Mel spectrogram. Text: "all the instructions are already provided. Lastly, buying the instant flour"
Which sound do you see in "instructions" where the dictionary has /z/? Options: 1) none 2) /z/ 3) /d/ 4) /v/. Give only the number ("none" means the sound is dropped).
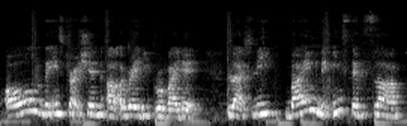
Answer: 1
